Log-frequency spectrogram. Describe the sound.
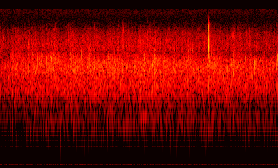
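An audience at a church service applauds to welcome a speaker. The clapping is fairly faint and evenly sustained throughout, with one sharp click standing out partway through.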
